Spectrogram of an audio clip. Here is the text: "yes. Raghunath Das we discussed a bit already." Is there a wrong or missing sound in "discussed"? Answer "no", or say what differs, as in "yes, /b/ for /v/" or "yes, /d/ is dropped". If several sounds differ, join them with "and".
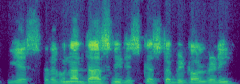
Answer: no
